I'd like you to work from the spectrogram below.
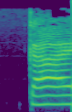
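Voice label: "gai", Mandarin Chinese, first tone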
